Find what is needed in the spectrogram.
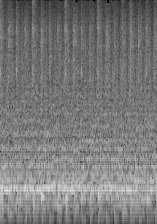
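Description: Melodic house/techno track playing from a DJ's decks: a fast, even hi-hat pattern over a sustained synth tone.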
